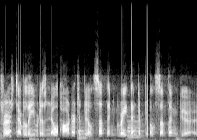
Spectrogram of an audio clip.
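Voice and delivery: stupid-sounding voice. Reading a quoted passage aloud while commenting on it, in a stupid voice. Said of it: "I'm doing a stupid voice".

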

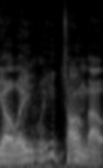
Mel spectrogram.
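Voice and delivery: put-on thick, dumb, dopey voice. Recounting a surprisingly good response, quoting it in dumb Jake Paul voice. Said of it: "He said it in a dumb Jake Paul voice".

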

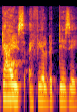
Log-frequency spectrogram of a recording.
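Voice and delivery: poorly done fake Irish accent. Telling how Aoife passed out in the hot studio, the speaker quotes her in a bad Irish accent as Aoife. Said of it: "That was a very bad accent".

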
